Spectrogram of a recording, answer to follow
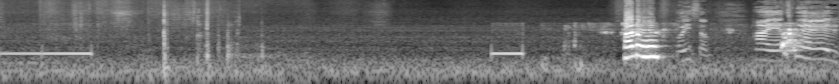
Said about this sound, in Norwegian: Jeg har en veldig bråkete hund her.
